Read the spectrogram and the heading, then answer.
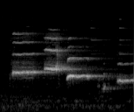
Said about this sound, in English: So I've decided instead to play the sound of a lovely bird singing, my own Quaker parrot, Satchel. Take it away, Satchel.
